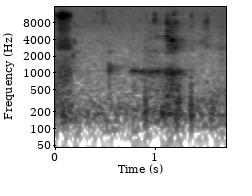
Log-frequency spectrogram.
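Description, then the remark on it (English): A quiet sip of pour-over coffee: a brief airy slurp at the start, then small mouth clicks and a soft swallow, with no talking. “A little sip break.”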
